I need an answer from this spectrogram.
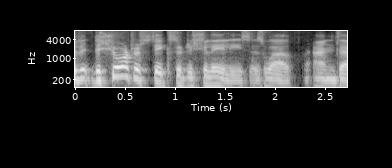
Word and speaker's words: shillelagh: And so the shorter sticks are the shillelaghs as well, and pronounced shillelagh.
